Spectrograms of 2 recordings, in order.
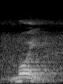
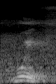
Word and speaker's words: Boe: Cindy Cahya Mahrani Boy. Ini baca yang boy atau bu? Bui. Bui. Ejaan lama tuh Bui. Iya. Kamu orang lama kan? Itu kalau BOE dibaca bu, itu ejaan Belanda, ejaan lama.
